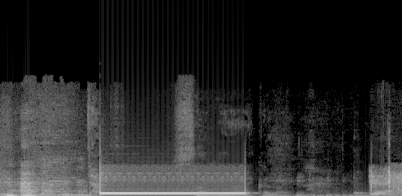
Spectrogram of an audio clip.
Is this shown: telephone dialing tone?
yes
